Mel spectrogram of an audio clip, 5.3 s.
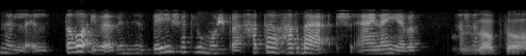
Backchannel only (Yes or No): No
